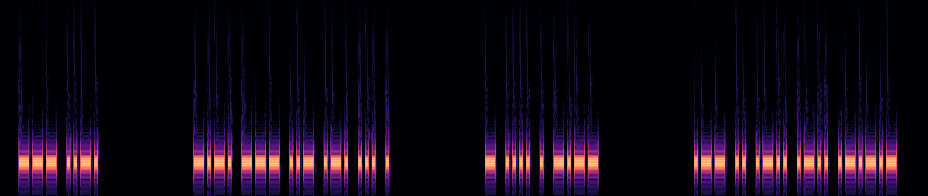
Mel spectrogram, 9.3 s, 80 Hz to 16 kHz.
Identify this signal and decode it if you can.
Morse code, heard as a keyed tone, about 34 wpm, 700 Hz. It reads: OF COURSE THEY WILL.
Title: 4x Word-Spacing - Sentences from Top 500 Words - 35wpm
